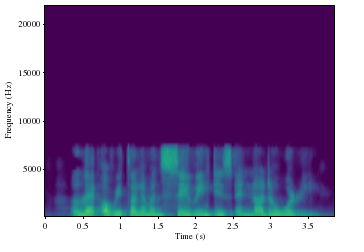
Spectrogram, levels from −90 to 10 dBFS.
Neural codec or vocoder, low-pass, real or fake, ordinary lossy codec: codec, 24 kHz, 0.9 kbps, WavTokenizer, large speech release; 7.2 kHz; fake; none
